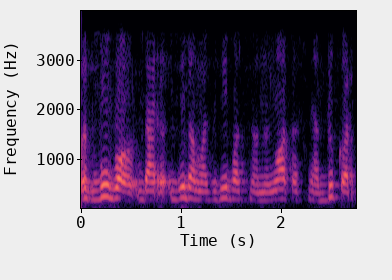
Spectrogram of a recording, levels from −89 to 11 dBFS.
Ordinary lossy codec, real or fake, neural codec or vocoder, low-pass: Opus, 64 kbps; fake; codec, 24 kHz, 6 kbps, HILCodec; 3.6 kHz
